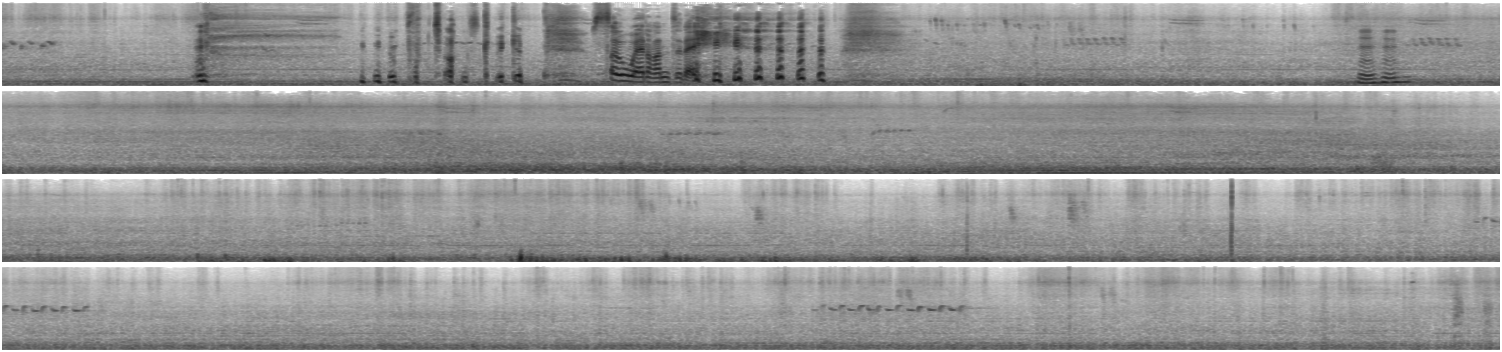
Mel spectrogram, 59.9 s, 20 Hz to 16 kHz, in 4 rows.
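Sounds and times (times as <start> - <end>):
vehicle engine humming: 0.0 - 59.9
bird whistling: 44.8 - 45.8, 53.1 - 54.7.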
